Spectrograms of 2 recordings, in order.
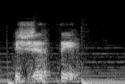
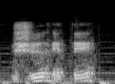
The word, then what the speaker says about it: j'étais: Then together we will pronounce it as j'étais, not je étais. It is j'étais.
